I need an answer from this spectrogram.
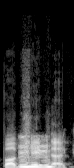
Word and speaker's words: Chapek: Like, years ago, people didn't like him, and then the other Bob Chapek. That's how you pronounce it.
